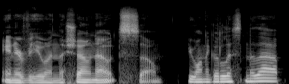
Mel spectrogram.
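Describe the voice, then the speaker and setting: A man co-hosts a casual podcast, his voice sitting a little low. He talks in a dry, joking way. The recording is close and dry. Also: fast talker, vocal fry, no room sound. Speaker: podcast co-host. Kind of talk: casual chat.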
